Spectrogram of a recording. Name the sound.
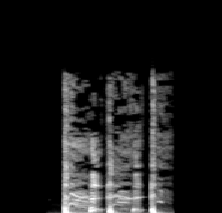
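coughing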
